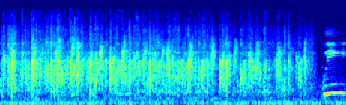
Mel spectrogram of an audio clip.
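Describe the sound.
An audience claps steadily for about four seconds, welcoming two speakers to a talk about heroines, a dense, even patter of many hands that stops abruptly as a voice starts talking.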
